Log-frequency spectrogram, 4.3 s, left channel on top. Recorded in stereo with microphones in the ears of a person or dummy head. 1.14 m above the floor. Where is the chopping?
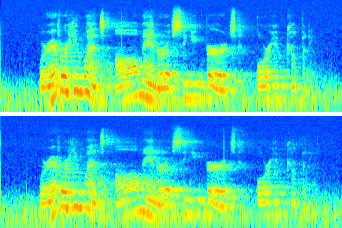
No chopping in this recording.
